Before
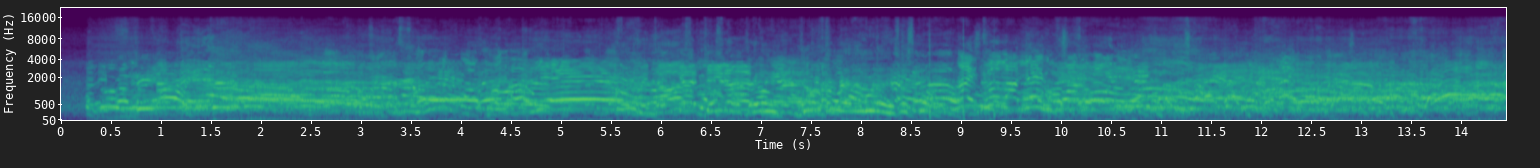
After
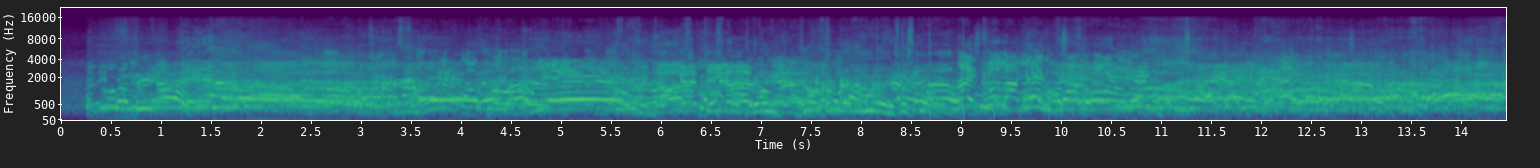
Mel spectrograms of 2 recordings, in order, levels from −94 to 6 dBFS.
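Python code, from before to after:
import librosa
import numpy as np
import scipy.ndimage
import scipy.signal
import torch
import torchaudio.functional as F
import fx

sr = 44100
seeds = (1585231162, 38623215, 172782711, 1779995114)

y = fx.low_shelf(x, sr, hz=310.0, db=-7.5)
y = F.gain(torch.from_numpy(y), -1.0).numpy()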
